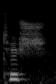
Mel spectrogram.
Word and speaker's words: tusj: but a thinner, and as we in Norwegian call tush, not tushy like your bum, but TUSJ. So that is how it's spelled, and that's what we call every type of marker in this country.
